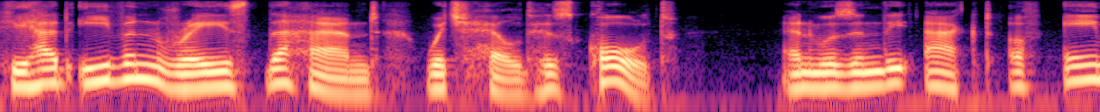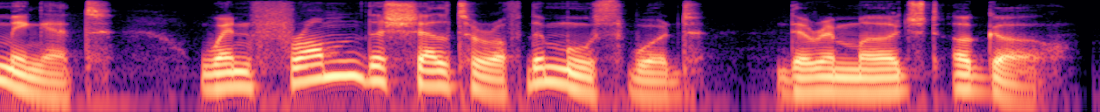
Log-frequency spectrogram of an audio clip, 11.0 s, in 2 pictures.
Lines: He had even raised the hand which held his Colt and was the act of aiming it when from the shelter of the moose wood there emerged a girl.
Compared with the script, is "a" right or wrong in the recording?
right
